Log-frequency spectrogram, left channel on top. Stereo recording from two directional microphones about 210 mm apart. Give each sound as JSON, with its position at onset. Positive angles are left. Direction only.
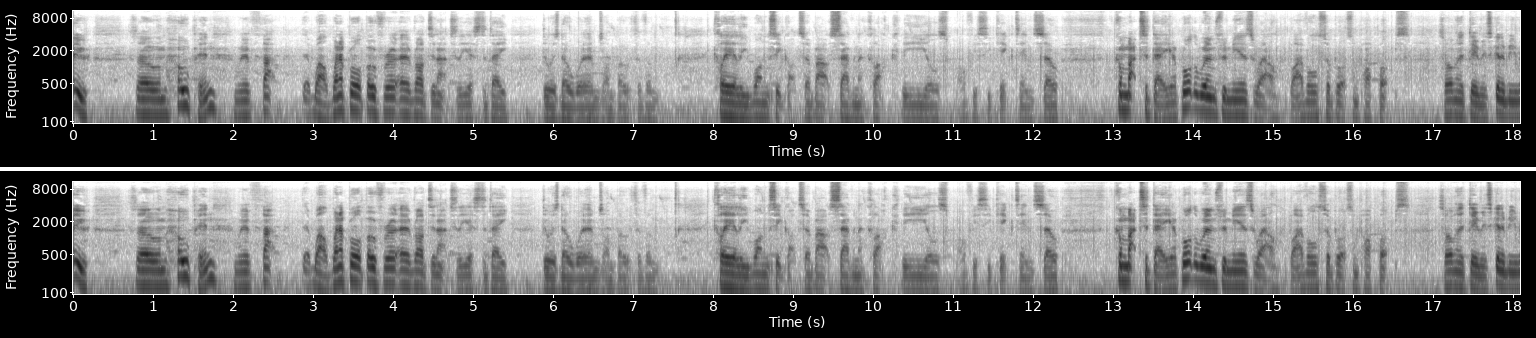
{"t": 0.7, "sound": "speech", "side_deg": 0}
{"t": 8.0, "sound": "speech", "side_deg": 0}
